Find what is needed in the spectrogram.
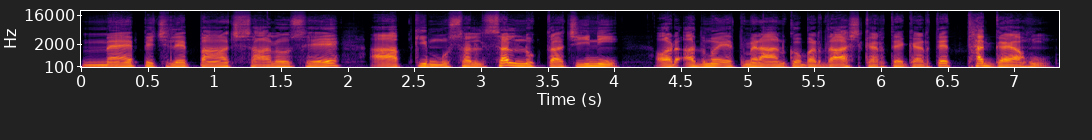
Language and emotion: Urdu, disgusted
